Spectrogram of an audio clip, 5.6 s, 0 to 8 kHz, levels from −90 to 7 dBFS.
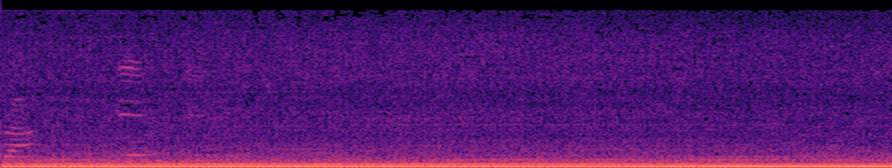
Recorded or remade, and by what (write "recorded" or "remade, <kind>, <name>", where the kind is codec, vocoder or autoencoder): recorded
